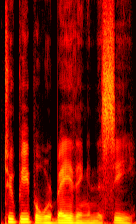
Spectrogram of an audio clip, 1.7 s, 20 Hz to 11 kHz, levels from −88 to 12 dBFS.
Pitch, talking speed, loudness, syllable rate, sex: 105 Hz, 245 wpm, -15 LUFS, 6.2 syllables/s, male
